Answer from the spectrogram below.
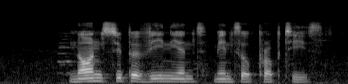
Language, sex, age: English, male, 18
